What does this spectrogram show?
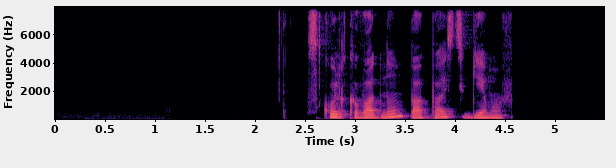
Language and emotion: Russian, neutral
